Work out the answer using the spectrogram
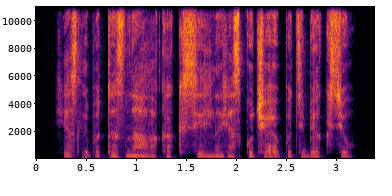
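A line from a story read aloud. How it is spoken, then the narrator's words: Whisper in Russian. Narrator (Russian): прошептала на русском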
